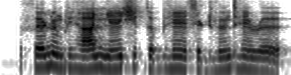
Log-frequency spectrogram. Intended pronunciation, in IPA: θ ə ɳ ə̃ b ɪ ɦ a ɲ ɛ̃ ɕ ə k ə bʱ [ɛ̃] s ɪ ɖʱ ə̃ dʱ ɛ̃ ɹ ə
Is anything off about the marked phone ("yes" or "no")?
no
